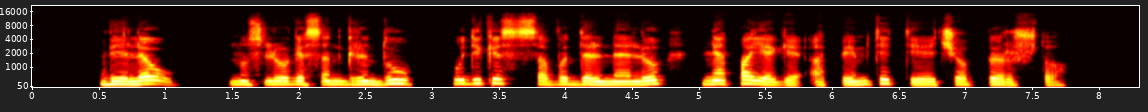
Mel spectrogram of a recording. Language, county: Lithuanian, Telšiai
